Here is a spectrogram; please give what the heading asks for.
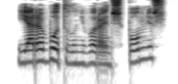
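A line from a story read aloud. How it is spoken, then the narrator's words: Sighing explanation. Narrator (Russian): Пояснил Алан, вздохнув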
